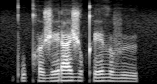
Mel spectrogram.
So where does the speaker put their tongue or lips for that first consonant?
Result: velum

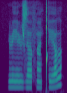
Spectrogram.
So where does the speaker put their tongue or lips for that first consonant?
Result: retroflex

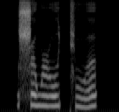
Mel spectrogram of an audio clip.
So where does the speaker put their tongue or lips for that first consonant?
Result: retroflex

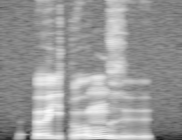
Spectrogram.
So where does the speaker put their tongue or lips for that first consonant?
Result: throat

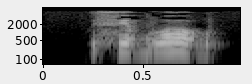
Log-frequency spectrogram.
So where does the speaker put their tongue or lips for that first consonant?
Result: lips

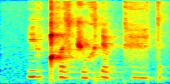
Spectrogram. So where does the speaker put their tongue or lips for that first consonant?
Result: palate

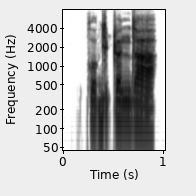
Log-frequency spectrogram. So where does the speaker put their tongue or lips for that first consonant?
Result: velum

